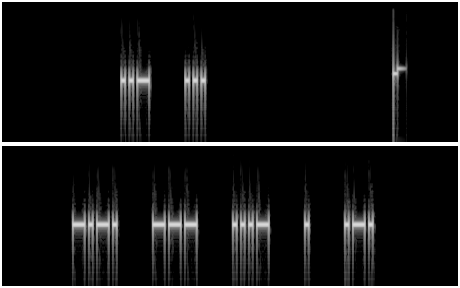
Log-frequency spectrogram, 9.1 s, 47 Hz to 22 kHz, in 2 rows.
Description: Morse code, heard as a keyed tone, about 32 wpm, spaced as for 17 wpm, 700 Hz. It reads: US COVER
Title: 3x Character Spacing - Top 300 Words - 30wpm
